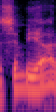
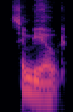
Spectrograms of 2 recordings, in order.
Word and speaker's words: symbiote: syote MCU that's right is it a symbiot or a symbiote symbiote that was so like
